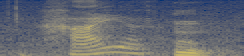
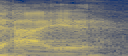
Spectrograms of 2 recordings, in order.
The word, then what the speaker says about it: Haia: Raia? Não sei, eu chutaria Raia. A sede do governo Uhum. Eu não vou saber a pronúncia, eu acho, mas é tipo Amstelveen. É Haia.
